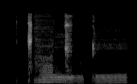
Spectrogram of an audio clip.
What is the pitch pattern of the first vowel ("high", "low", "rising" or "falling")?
high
